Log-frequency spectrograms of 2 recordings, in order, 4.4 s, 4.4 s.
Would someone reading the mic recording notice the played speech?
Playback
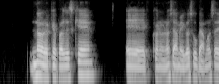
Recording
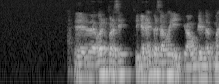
No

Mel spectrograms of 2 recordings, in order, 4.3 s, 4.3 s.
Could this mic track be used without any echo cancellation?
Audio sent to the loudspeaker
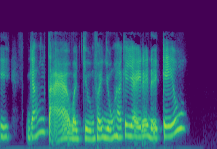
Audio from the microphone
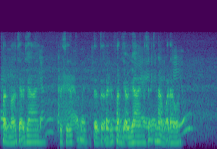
No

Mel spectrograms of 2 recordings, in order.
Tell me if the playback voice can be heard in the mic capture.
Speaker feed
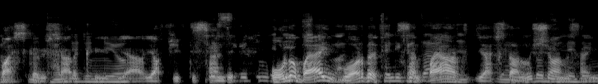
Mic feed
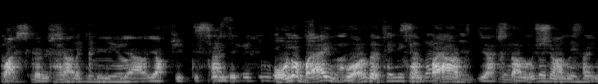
Yes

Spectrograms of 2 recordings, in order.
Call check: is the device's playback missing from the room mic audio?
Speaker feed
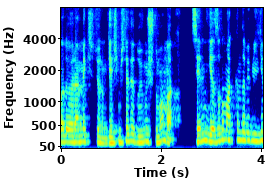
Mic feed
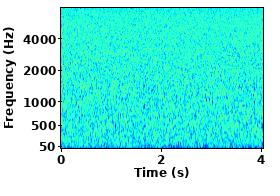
Yes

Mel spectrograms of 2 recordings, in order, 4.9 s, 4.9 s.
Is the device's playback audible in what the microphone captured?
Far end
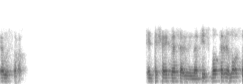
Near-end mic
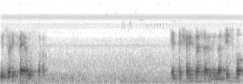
Yes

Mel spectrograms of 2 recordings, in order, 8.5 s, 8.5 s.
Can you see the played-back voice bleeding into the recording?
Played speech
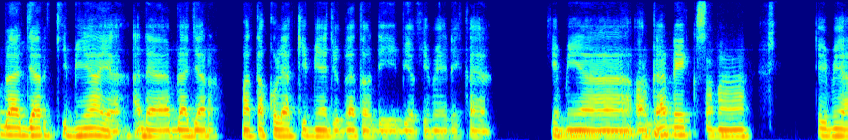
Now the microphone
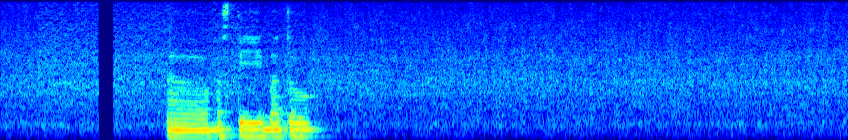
No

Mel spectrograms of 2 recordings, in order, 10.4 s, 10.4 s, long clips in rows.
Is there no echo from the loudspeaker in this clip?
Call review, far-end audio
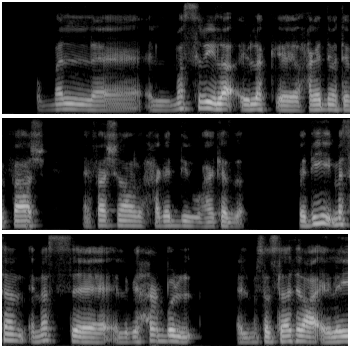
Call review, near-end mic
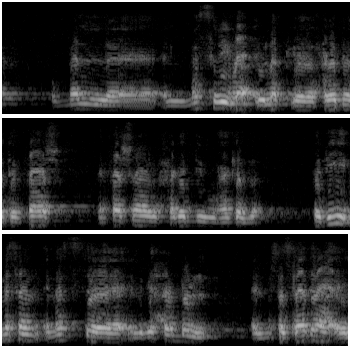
No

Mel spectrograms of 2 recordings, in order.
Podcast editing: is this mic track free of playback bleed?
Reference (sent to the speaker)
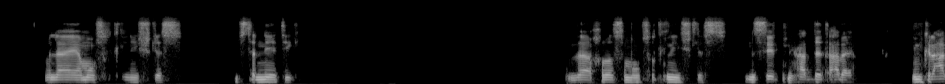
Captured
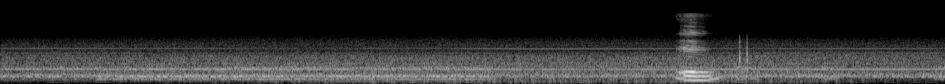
Yes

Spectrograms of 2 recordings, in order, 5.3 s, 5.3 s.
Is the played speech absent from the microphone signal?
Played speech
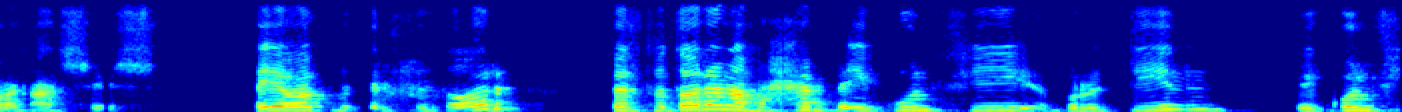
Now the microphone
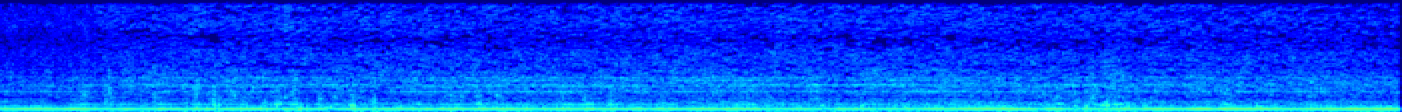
Yes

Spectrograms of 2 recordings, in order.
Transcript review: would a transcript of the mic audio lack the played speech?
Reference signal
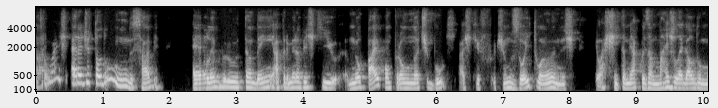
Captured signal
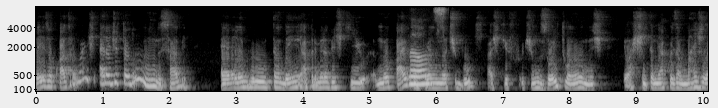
No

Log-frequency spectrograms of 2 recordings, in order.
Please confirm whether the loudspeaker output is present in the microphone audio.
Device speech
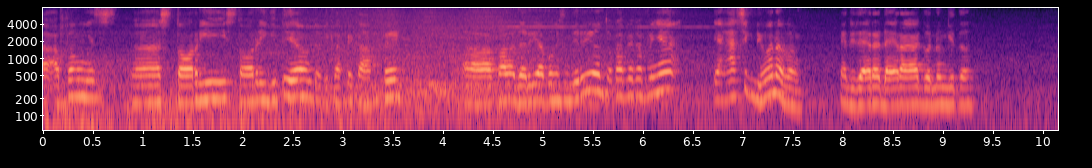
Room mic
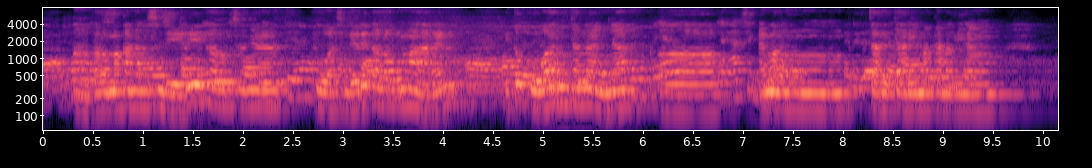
Yes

